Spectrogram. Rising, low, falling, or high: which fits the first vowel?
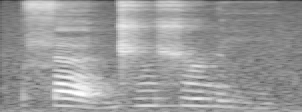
falling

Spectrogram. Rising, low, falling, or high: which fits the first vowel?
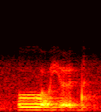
low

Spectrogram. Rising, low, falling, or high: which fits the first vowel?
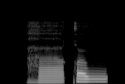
low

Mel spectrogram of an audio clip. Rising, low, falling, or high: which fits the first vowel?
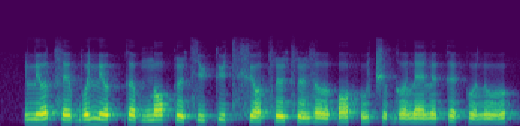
rising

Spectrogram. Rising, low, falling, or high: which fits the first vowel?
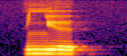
high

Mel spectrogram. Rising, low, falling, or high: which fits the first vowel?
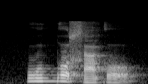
high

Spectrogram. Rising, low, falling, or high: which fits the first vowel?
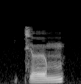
rising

